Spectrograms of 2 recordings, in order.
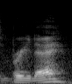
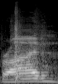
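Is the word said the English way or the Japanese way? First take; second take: Japanese; English. First: It is said with a Japanese pronunciation. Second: It is said with an English pronunciation. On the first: The speaker calls it right. "correct um, way of pronouncing it is bride, which is how the Japanese pronounce it" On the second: The speaker calls it wrong. "I guess I'll say it bride"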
